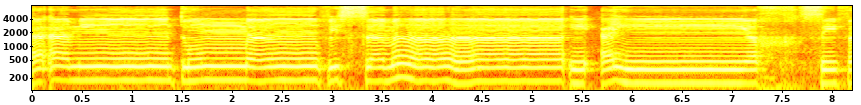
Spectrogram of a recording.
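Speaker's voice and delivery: السماء slow with the long a held four counts; four-beat madd. Shown as a demonstration. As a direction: hold السماء for four beats. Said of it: "এখানে চার আলিফ টান হবে".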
